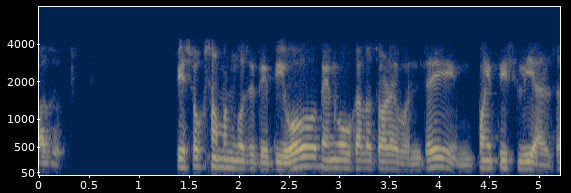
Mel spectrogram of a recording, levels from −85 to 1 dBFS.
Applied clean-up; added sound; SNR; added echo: none; none; none; none.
